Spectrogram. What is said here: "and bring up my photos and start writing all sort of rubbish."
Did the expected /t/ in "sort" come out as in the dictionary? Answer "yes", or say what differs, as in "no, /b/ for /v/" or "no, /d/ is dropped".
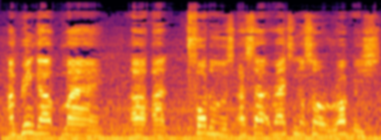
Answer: no, /t/ is dropped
